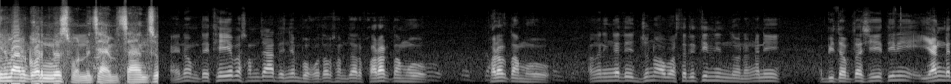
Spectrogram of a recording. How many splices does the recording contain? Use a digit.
1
